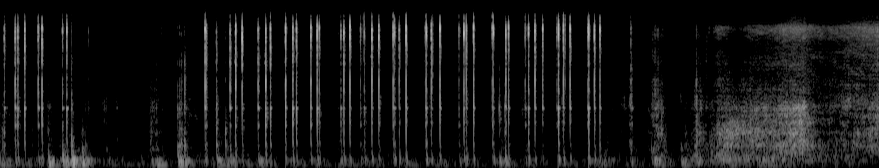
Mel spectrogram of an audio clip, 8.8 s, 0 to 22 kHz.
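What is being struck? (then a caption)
Padded vinyl car sun visor. Long pink acrylic nails and fingertips tap and scratch the padded black vinyl sun visor, about 40 cm wide with a small vanity mirror, in a classic Mercedes 200; the visor starts flipped up and is then lowered. Quick, bright, dry clicking taps come in irregular bursts with very little ring. The last couple of seconds turn into a steady, hissy scratching across the vinyl.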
